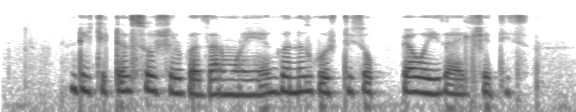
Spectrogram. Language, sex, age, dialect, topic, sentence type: Marathi, female, 25-30, Northern Konkan, banking, statement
